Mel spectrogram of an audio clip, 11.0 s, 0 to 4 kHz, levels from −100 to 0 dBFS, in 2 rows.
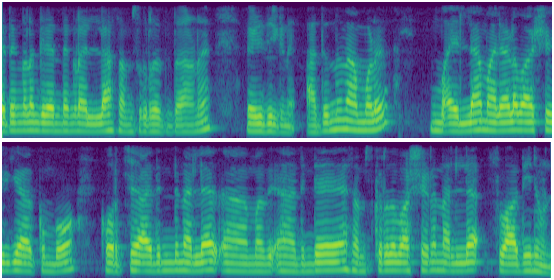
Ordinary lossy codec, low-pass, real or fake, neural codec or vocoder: none; 3.6 kHz; real; none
